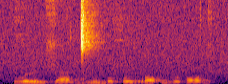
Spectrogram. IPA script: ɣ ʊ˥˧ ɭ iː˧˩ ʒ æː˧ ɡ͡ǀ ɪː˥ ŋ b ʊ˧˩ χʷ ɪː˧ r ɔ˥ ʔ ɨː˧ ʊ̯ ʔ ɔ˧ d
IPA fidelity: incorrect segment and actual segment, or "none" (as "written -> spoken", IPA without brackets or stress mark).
ɨː˧ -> iː˧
